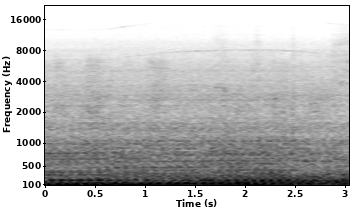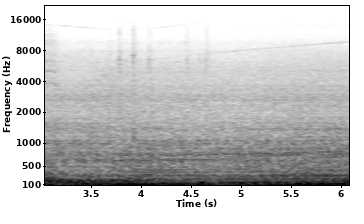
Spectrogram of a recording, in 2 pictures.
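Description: A truck's engine and road noise as it drives, a steady low drone that holds without a break.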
